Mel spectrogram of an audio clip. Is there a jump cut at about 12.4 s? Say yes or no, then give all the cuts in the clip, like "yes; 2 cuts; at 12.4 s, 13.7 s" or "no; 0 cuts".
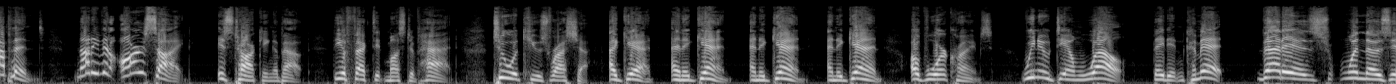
yes; 1 cut; at 12.4 s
